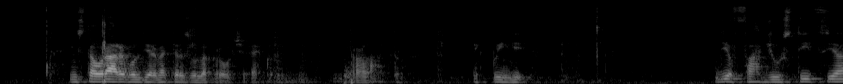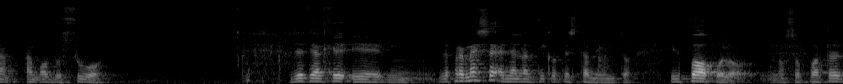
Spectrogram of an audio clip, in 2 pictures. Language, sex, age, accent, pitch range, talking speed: Italian, male, 50-69, native, 110-150 Hz, 105 wpm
